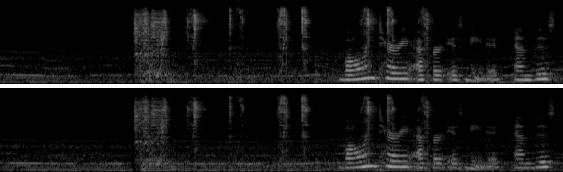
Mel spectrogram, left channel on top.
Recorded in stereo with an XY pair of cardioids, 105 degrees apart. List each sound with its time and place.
1.3 s scissors: 30° left, 0.5 m
3.4 s a woman speaking: 15° left, 0.6 m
